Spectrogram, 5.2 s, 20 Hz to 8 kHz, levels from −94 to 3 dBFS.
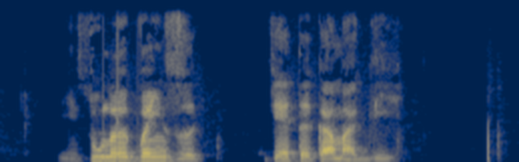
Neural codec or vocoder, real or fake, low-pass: none; real; 7.2 kHz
